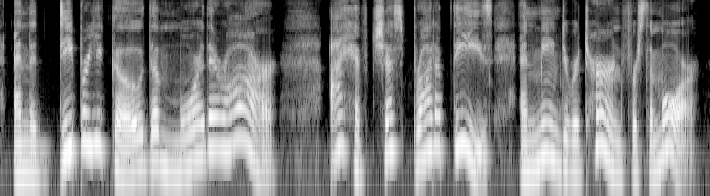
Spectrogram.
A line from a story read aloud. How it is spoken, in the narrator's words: he cried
